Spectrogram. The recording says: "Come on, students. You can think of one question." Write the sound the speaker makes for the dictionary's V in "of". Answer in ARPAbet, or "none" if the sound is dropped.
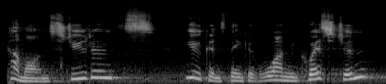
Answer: V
